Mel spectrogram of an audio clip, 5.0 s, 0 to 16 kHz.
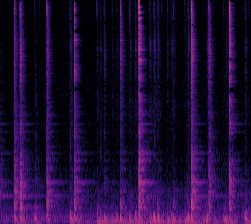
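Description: The cabinet of a clothes dryer is tapped by hand in an irregular rhythm, giving nine hollow, drum-like thumps. The sound is dominated by low, boomy resonance, with a faint tone around 690 Hz and quick decays between hits.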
